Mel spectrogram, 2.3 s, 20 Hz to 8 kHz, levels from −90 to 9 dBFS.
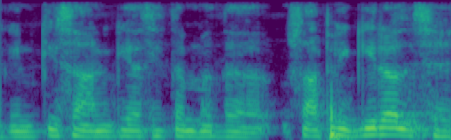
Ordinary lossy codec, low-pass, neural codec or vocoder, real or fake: none; 7.2 kHz; vocoder, 22.05 kHz, 80 mel bands, WaveNeXt; fake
